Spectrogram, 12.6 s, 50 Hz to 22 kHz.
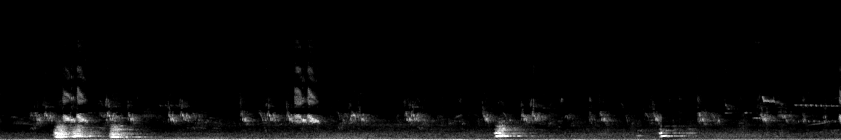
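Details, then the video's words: Husky barking on 2 April 2022 at 2:57 pm: a few loud, sharp barks spaced several seconds apart, the first two close together, over steady chirping of small birds and a low background rumble. "Husky Barking"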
